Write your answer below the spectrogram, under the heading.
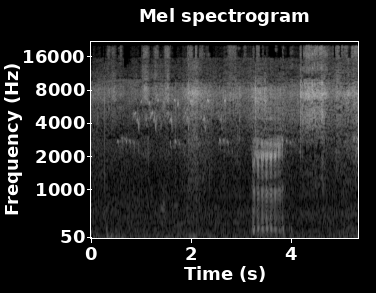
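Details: A six-legged lamb's mother, a sheep in Bompelli village of Peddapalli district, gives a single tremulous, wavering bleat lasting under a second near the end, while high twittering bird calls repeat through the quiet outdoor background.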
